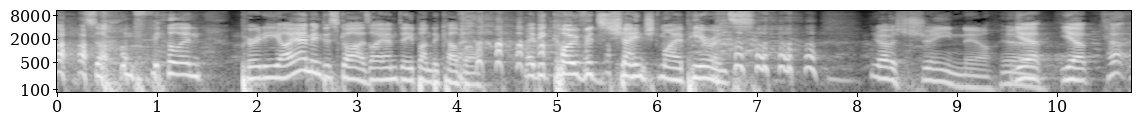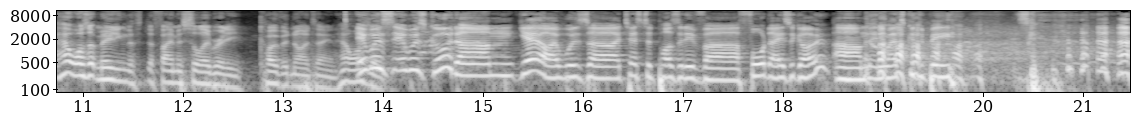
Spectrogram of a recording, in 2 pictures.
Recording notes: we're back on our home turf for another HUGE live episode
